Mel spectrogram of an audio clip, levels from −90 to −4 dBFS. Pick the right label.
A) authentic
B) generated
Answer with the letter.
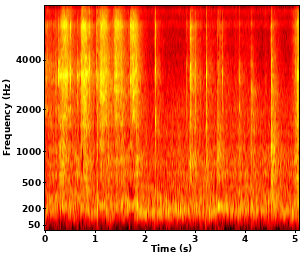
B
